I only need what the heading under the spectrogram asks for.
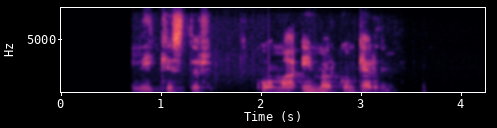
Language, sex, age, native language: Icelandic, female, 40-49, Icelandic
